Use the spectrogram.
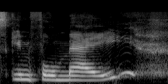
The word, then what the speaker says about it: Skin Forme: So just so you know, moving forward, it's pronounced Skin Forme.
